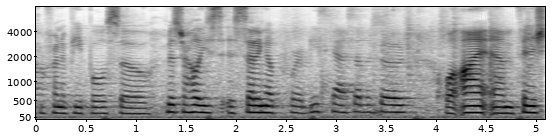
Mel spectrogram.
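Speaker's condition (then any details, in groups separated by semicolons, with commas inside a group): No condition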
